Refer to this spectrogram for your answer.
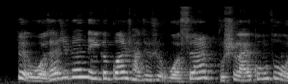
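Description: Audible room echo around a man's voice, its pitch swinging very widely. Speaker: podcast host, former media worker, student. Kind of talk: casual chat.

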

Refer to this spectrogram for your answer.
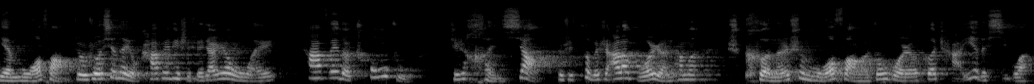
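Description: Her fairly high voice swings very widely in pitch as this woman speaks at a moderate pace. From Shanghai. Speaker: history editor. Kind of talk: public talk.

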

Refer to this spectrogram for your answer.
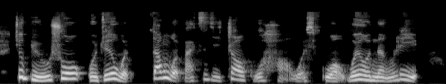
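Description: A woman talks at a fairly quick pace in a fairly high pitch, her voice making very wide pitch swings. The background is quiet. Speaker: podcast co-host. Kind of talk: casual chat.

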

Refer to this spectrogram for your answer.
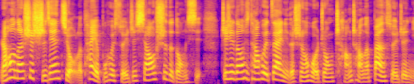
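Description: A woman speaks at a very fast pace with hardly any pauses, her pitch swinging very widely and her voice showing vocal fry. The recording is very clean, with a silent background. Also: fairly high pitch for a woman. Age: 30s. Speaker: podcast host. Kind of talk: casual monologue. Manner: conversational.

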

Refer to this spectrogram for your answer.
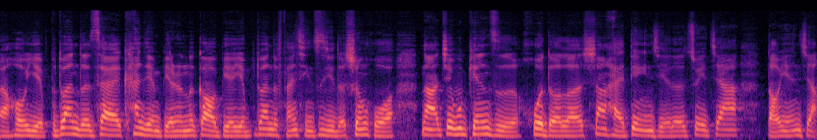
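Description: Against a quiet background, the talking moves at a fairly quick pace. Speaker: podcast host and magazine editor. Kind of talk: interview, moderating a live discussion. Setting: livestream studio.

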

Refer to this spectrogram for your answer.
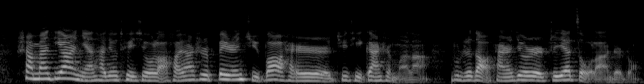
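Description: Lively intonation marks a woman's ordinary speaking voice. She talks at a medium pitch and a fairly quick pace. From Henan, rural China. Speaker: rural primary school teacher. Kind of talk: casual interview conversation.

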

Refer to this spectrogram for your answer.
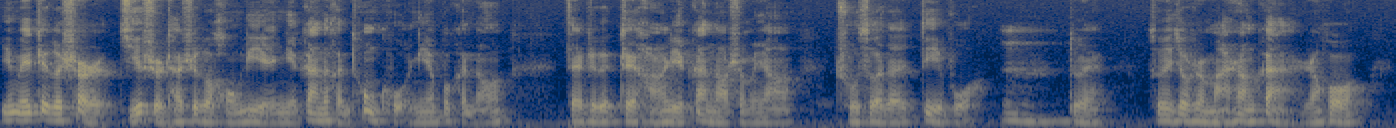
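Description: Somewhat breathy, a man speaks at a very deep, low pitch. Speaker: design community editor-in-chief and podcast host. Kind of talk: casual conversational interview. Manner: hesitant, with repeated filler words.

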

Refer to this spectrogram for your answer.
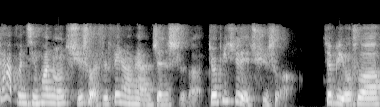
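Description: With a fairly high pitch, this woman moves along at a fairly quick pace. Her pitch variation stays ordinary. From Beijing, China. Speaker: life coach. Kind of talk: interview conversation. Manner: hesitant, many fillers.

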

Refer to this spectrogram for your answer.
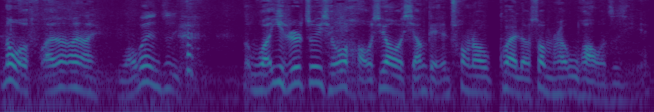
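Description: A man with a Northeastern Chinese accent at a moderate pace, his fairly high voice making very wide pitch swings and big swings in loudness. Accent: Northeastern Mandarin. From Northeast China. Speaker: stand-up comedian. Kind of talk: casual chat. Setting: outdoors by the roadside.

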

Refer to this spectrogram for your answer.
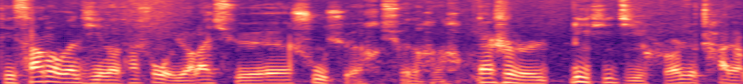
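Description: A man talks at a very fast pace in a medium pitch. Noticeable background noise runs behind him. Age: 40s. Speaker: optometrist and eyewear shop owner. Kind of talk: interview chat.

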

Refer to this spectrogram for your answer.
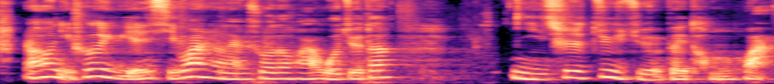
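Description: A woman at medium pitch and a moderate pace, with very even loudness, fairly even intonation and noticeable background noise. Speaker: podcast co-host, parent. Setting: home, child asleep nearby.

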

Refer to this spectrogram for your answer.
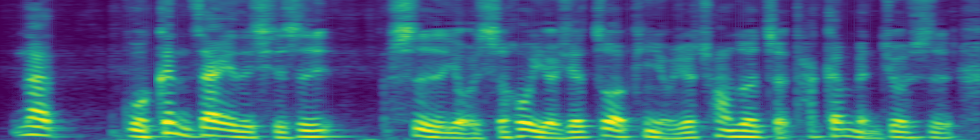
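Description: A somewhat breathy man's voice at medium pitch and a moderate pace, with ordinary pitch variation, on a very clean recording with a silent background. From Guangzhou, China. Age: 40s. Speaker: theatre producer and critic. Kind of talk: casual chat.

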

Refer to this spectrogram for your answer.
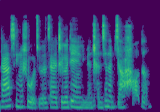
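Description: In a plain, everyday voice, a woman speaks at a fairly quick pace with medium pitch and fairly even intonation. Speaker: podcast host. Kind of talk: casual chat.

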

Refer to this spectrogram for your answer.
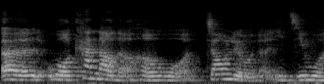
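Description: A woman's medium-pitched voice, fairly even in intonation, comes through noticeable background noise and audible room echo. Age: 20s. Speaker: amateur sport climber. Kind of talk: casual chat.

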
